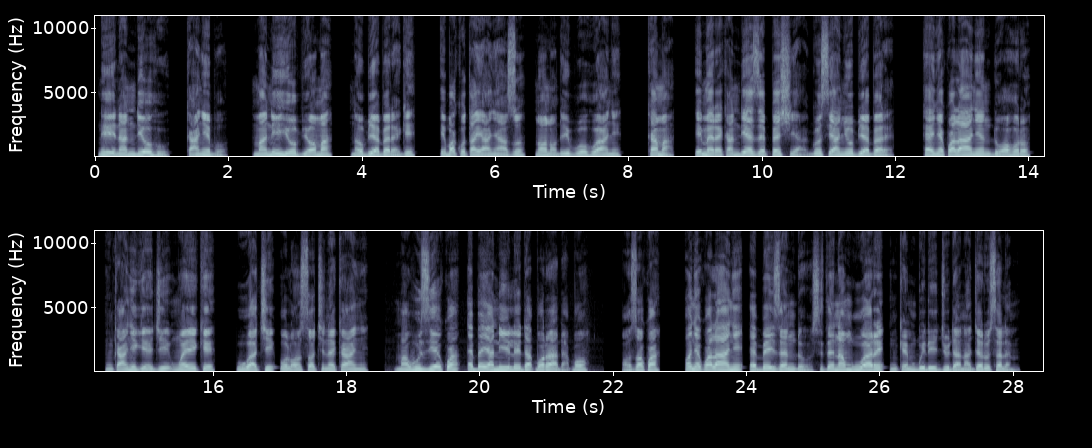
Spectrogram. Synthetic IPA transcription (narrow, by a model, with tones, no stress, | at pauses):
ni˦ɦi˨na˨n̩˦dɪ˦o˦ɦṵ˨ | ka˨ɲɪ˦bʊ̰˨ | ma˨ni˦ɦi˨o˦bi˨ɔ˦ma˦ | na˨o˦bi˦e˨be˨ɾḛ˨ɡɪ˦ | ɪ˦ɡ͡ba˦kʊ˨ta˨ɣa˨ɲɪ˨a˨zʊ˦nɔ˦nɔ˨dʊ˨ɪ˦bu˦o˦ɦu˦a˨ɲɪ˦ | ka˦ma̰˨ | ɪ˦me˨ɾe˨ka˨n̩˦dɪ˦e˦ze˨pe˦ʃi˨a̰˨ɡo˦si˦a˨ɲɪ˦o˦bi˦e˨be˨ɾḛ˨ | he˦˨ɲe˦kʷa˦la˦a˨ɲɪ˦n̩˦dʊ˨ɔ˦ɦʊ˦ɾʊ˦ | ŋ̩˨ka˨a˨ɲɪ˦ɡe˨d͡ʒi˦ŋʷe˦i˦ke˦ | wu˦wa˨t͡ʃi˦ʊ˦lɔ˨n̩˦sɔ˦t͡ʃi˦ne˦ka˦a˨ɲɪ˦ | ma˨wu˦zi˦e˦kʷa˦e˦be˦ja˦niː˦le˦da˦k͡pɔ˨ɾa˨da̰˨k͡pɔ˦ | ɔ̰˨zɔ˦kʷa˦ | o˦ɲe˦kʷa˦la˦a˨ɲɪ˦e˦be˦i˦ze˨n̩˦dʊ̰˨si˦t̬e˦na˨ŋ͡m̩˦ɡ͡bu˦wa˦ɾɪ˦ŋ̩˨ke˨ŋ͡m̩˦ɡ͡bi˦dɪ˦d͡ʒu˦da˨na̰˨d͡ʒe˦ɾu˦sa˦lḛ˨m̩˨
